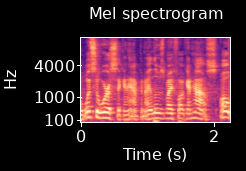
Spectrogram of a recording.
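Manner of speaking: ordinary delivery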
